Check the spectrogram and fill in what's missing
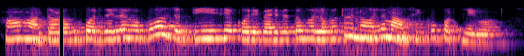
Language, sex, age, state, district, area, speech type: Odia, female, 18-30, Odisha, Mayurbhanj, rural, conversation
